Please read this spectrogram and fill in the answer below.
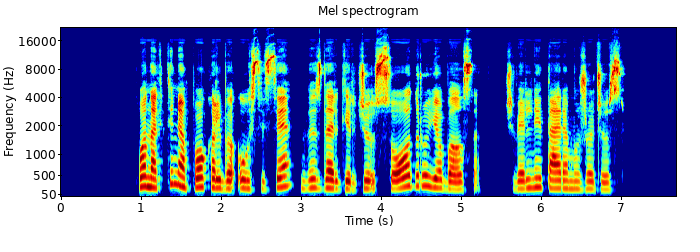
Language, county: Lithuanian, Šiauliai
